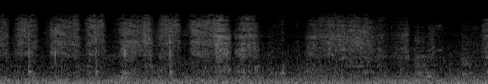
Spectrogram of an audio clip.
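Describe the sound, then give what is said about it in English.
Wood is sanded by hand with many rhythmic, scratchy rubbing strokes in a steady back-and-forth pattern, a dry rasping texture that continues throughout at moderate loudness. “Man, this guy's over here still sanding.”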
